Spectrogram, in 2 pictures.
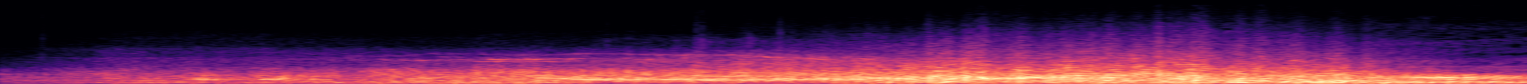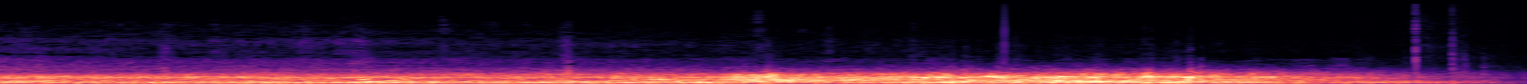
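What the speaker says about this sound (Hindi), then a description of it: "आसमान में अमेरिका के फाइटर जेट्स उड़ रहे थे" US fighter jets flying overhead make a broad, loud roar that swells to a peak and then holds as a sustained rushing wash.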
